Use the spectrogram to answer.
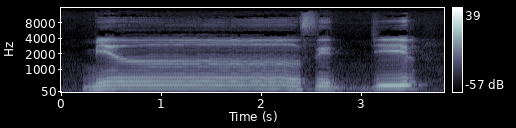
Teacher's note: Min sijil ini nun tidak jelas, samar nunnya, diarahkan ke sin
